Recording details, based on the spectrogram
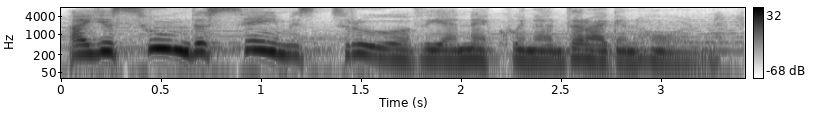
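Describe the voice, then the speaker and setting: A woman voicing a composed, regal cat-folk queen in a video game, speaking in a measured, formal manner. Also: low-pitched, very animated, mellow, faint music behind. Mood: measured, reflective. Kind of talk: scripted video game dialogue.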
